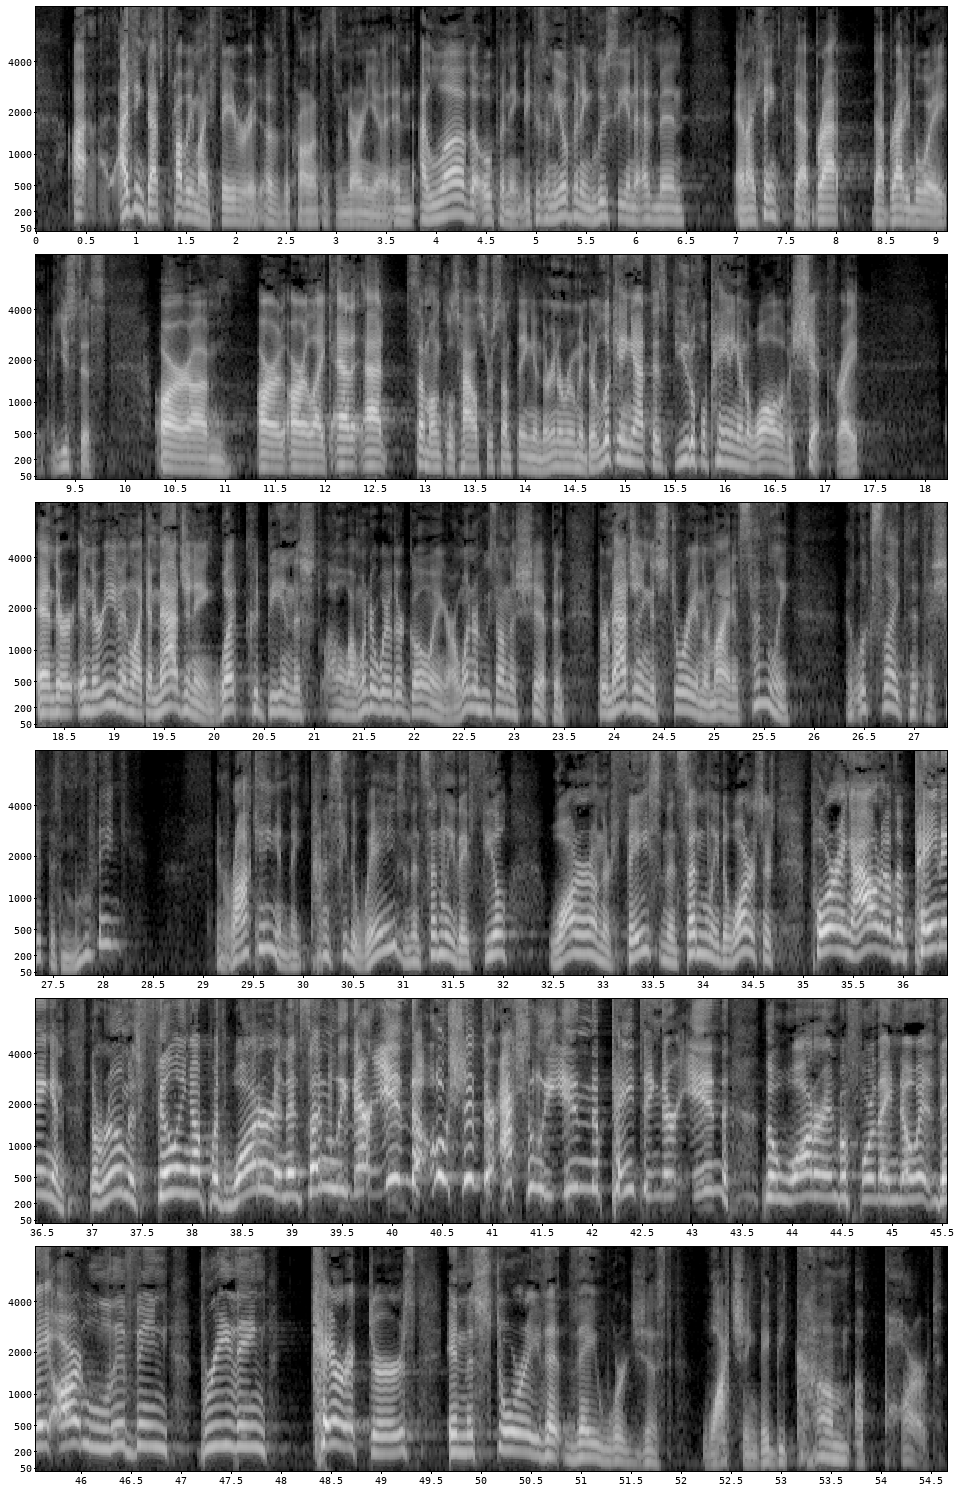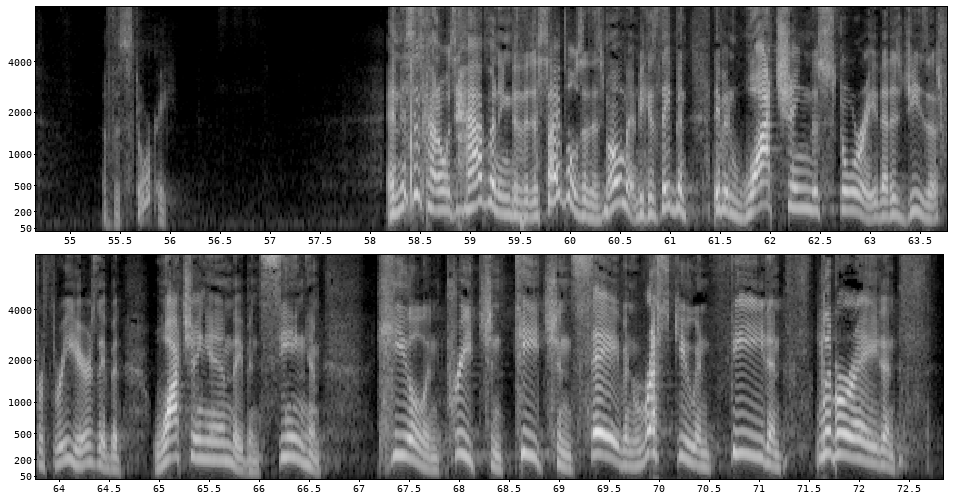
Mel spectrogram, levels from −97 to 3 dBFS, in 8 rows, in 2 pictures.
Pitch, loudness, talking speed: 185 Hz, -22 LUFS, 195 wpm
